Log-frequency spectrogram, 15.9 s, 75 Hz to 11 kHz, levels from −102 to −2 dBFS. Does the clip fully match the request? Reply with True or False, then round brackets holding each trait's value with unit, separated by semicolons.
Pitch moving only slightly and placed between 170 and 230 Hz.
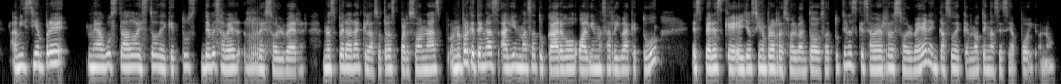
True (2.2 semitones; 190 Hz)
